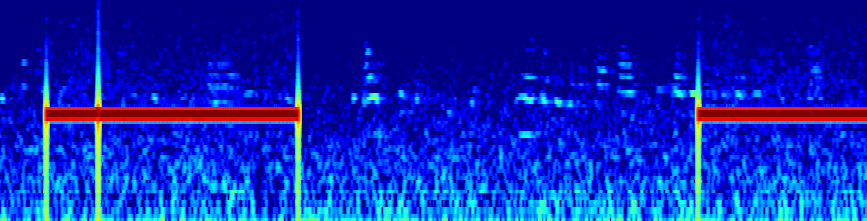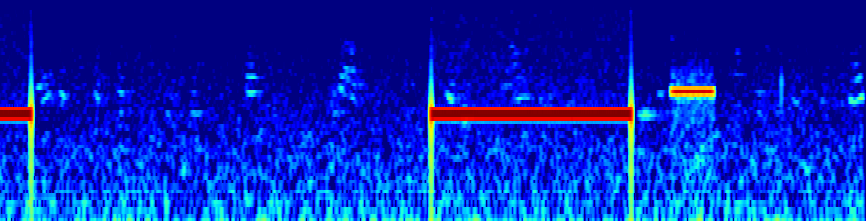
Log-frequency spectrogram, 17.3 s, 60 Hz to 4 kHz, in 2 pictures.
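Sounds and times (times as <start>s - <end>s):
telephone ringback tone during a call transfer: 0.5s - 3.0s, 7.0s - 9.0s, 13.0s - 15.8s
short high beep: 15.4s - 15.9s.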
